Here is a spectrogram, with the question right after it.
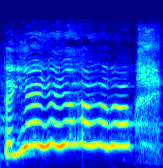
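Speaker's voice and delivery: very high, rapid string of yeahs; happy, high-pitched cheering; excited. Retold or imitated. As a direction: squeal with giddy joy. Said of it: "We all excited, and everybody happy".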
